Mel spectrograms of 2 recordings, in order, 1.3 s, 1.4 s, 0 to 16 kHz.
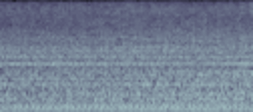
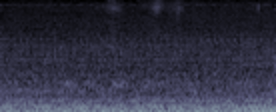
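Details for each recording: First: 2000 Toyota Sienna, 1MZ engine, 540,446 miles, burns a quart of oil per 500 miles, after repairing cylinder 5 misfire; short steady idle with even hum, no stumbles or skips, zero misfire counts: normal idle. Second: 2000 Toyota Sienna, 1MZ engine, 540,446 miles on original drivetrain, P0305 and flashing check engine light; idle runs smooth then cylinder 5 misfire counts climb with uneven stumble, injector or ignition suspected: intermittent misfire.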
